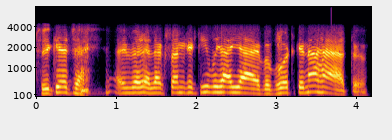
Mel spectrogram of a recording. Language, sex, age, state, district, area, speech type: Maithili, male, 60+, Bihar, Muzaffarpur, urban, conversation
